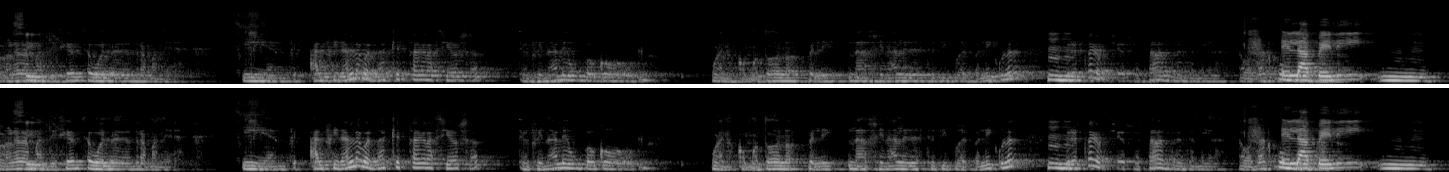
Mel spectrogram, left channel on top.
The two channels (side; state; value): both; normal; correlation 0.88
